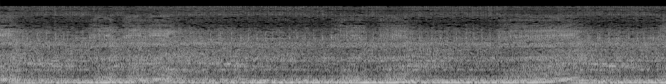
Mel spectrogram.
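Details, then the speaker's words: 1995 Honda Elite 50cc (SA50P) two-stroke scooter, rescued from trash, first start after replacing the bad ignition coil that caused no spark: it runs at a steady, even buzzing idle with a brief blip, under loud music; normal idle. "oh so wheat it actually starts that's the first time i've had this thing started ever since i rescued it from the trash so cool"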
